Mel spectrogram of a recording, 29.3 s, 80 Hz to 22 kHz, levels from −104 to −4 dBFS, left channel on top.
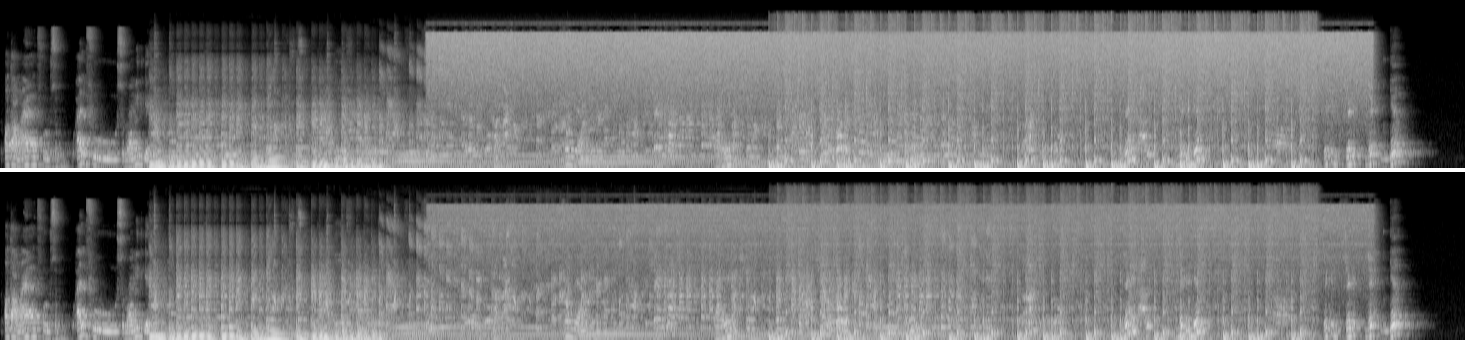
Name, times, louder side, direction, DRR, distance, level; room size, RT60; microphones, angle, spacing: voice 1, 0.1-3.1 11.2-11.9 14.3-14.9 18.0-18.6 20.4-20.7 22.4-23.0 23.5-24.1 26.5-28.0, right 2 dB, 25° right, 0 dB, 0.4 m, -32 dB
sound 1, 3.0-19.8, equal, 55° right, 0.9 m, -21 dB
voice 2, 5.7-8.8 9.2-10.4 12.9-13.7 16.0-17.0 20.3-21.3 22.5-23.0 25.4-25.9, right 1 dB, 70° right, -1 dB, 1.0 m, -38 dB
sound 2, 8.5-27.5, left 9 dB, 45° left, 0.4 m, -30 dB
sound 3, 15.4-26.3, left 2 dB, 70° left, 0.7 m, -29 dB
4.6 x 2.2 x 4.1 m, 0.71 s
head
